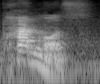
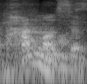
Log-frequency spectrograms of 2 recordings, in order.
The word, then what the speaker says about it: Patmos: 발음 안 합니다. 이거. Island. Island of Patmos. Island of Patmos. 네, 여기 반모섬 나오죠, 그죠? 네. 파모스. 판모스예요. 판모스.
